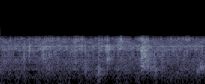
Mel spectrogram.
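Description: Two-day-old Doberman Pinscher puppies suckling at their dam: faint, irregular clicks.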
